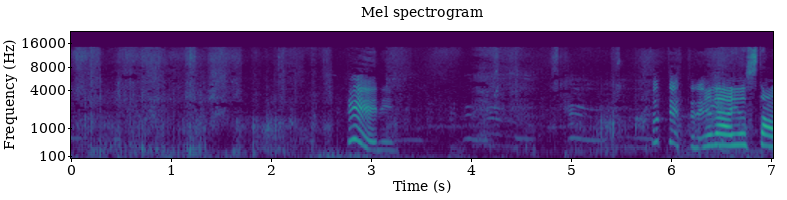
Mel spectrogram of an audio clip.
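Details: Siberian Huskies on a farm near Rovaniemi in Lapland, Finland. A sharp rising yelp stands out, followed by scattered short whines. An excited burst of high, quavering howls from several dogs closes the passage.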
